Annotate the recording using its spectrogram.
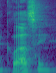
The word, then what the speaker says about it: Gulacsy: Am I saying that right? Gulacsy? – Yeah. Oh, yeah, sir.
